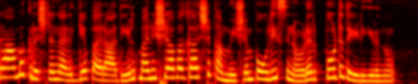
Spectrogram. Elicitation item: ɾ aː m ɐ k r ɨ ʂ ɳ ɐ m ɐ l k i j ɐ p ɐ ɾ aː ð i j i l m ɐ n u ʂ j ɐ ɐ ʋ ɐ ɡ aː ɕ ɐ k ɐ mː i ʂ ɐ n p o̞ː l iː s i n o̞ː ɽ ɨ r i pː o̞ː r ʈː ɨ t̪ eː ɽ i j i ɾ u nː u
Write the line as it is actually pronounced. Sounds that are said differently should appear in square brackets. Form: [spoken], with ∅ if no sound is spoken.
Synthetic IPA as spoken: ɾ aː m ɐ k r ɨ ʂ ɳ ɐ [n] ɐ l k i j ɐ p ɐ ɾ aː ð i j i l m ɐ n u ʂ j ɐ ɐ ʋ ɐ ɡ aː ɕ ɐ k ɐ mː i ʂ ɐ n p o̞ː l iː s i n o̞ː ɽ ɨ r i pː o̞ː r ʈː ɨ t̪ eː ɽ i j i ɾ u nː u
